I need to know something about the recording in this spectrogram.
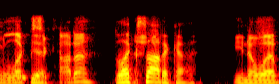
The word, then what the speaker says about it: Luxottica: Luxottica?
